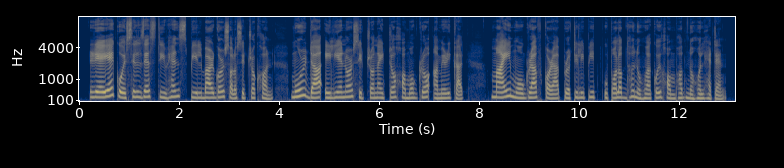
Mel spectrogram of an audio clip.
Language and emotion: Assamese, neutral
